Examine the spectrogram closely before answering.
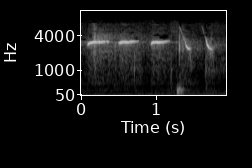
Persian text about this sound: ببینمت بچه قناری ناخوش شدی. ولی دوتا چیک چیک مشکلیه.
